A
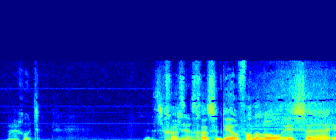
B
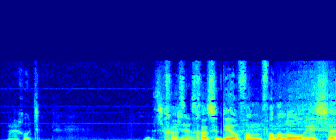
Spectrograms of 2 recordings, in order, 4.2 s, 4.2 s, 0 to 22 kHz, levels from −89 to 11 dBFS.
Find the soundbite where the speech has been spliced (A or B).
A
